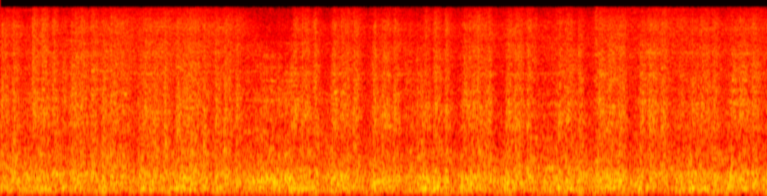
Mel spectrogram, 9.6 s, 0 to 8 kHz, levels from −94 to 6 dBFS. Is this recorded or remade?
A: recorded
